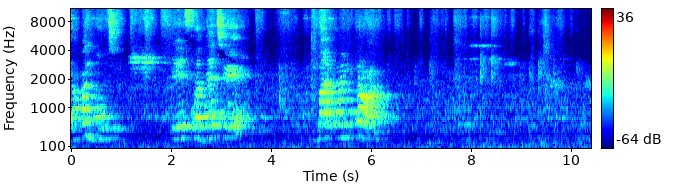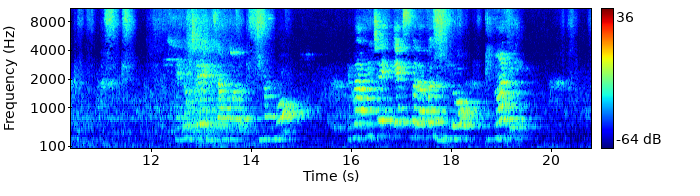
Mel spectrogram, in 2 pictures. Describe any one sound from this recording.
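A young woman speaks calmly nearby, explaining.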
